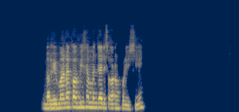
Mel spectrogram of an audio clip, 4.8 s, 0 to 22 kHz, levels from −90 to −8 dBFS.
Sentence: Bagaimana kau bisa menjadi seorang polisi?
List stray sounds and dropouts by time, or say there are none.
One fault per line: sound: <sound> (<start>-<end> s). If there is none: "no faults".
no faults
